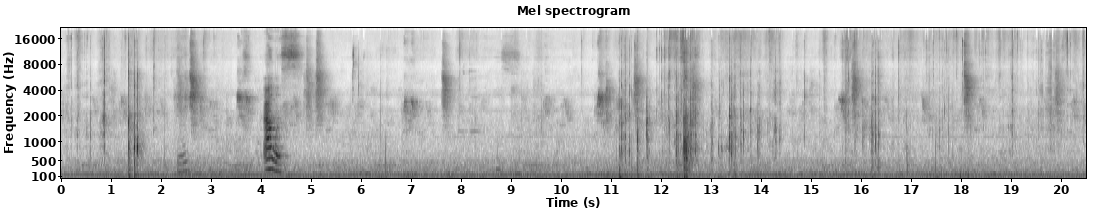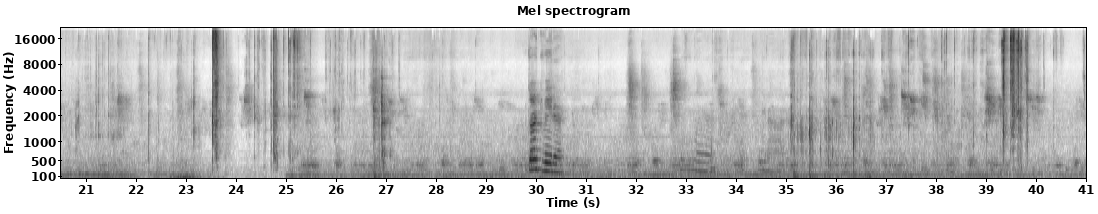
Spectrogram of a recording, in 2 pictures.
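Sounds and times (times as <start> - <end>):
plastic packaging crinkling: 11.3 - 27.2, 35.1 - 40.4.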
